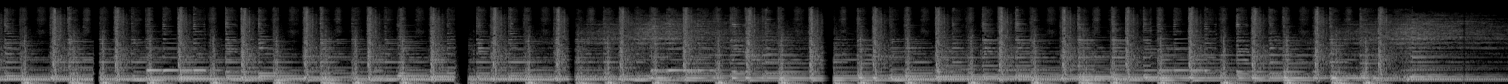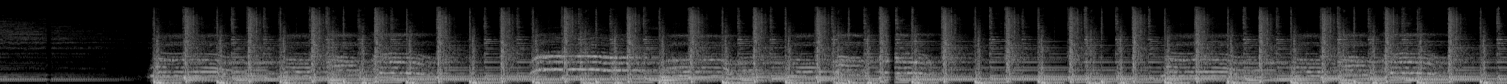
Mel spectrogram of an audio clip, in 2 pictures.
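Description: Bursts of packet loss at 0.93, 4.55, 5.68 and 8.22 s drop 60 to 140 ms of sound. The last sound is stretched and faded, then the audio jumps ahead; at 4.55 s it fades to silence first. Short concealed packet loss at 14.63 and 15.54 s fills 20 to 40 ms gaps so briefly that it is only a smear or wobble, not a fading hold. A final burst at 23.96 s loses 60 ms.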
